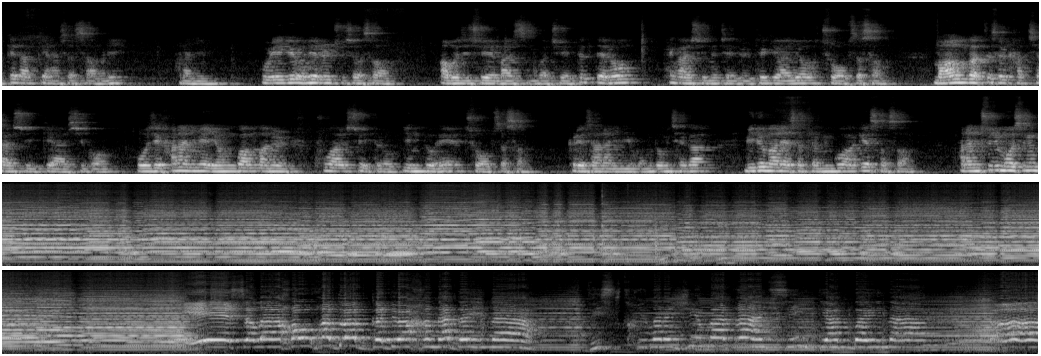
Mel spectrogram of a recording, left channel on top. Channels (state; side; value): different; both; correlation 0.00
